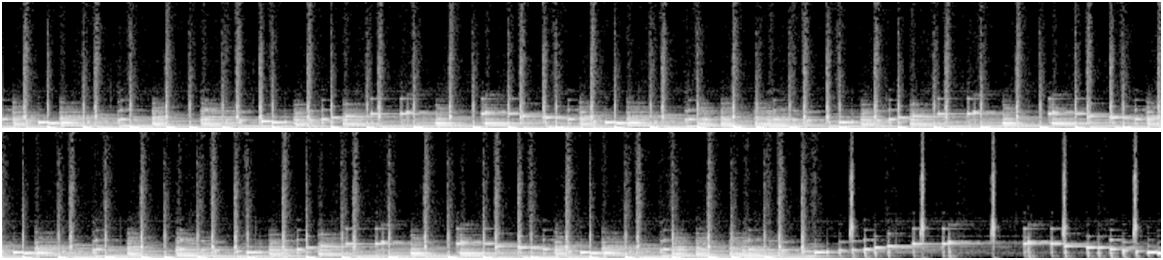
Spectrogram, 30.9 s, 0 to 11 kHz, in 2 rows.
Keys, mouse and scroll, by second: 2.0 scroll down 1, 3.1 typing, 4.6 typing, 7.4 typing, 10.4 scroll up 1, 11.3 typing, 11.7 middle click, 12.3 scroll down 1, 13.3 Tab, 14.1 ctrl+r, 14.8-15.5 scroll up 1, 15.5 double click, 15.8 middle click, 17.8 typing, 19.5 scroll, 19.5 scroll up 1, 21.6 g, 22.4 right click, 25.3-25.8 typing, 27.2-27.8 typing, 29.0 middle click, 29.8-30.8 scroll down 1.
